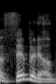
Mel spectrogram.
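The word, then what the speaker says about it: Thibodeaux: With your pronunciation, do you go with the long th or do you go with the Tom Thibodeau with the hard t for Kayvon? – I go Thibodeau, but if I'm wrong, I'm wrong.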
